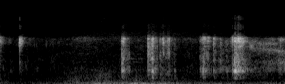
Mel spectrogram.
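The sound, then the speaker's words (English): Mahjong tiles being mixed on a table, heard through a phone as irregular bursts of hard clacking and rattling, louder toward the end, over a thin, steady high hum. Nobody speaks. “Can you, like, mix them around and see if I can hear it through the phone?”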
